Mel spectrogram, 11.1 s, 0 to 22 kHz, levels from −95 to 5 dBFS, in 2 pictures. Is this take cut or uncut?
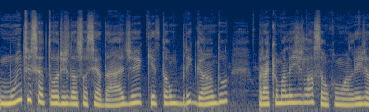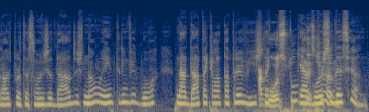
uncut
